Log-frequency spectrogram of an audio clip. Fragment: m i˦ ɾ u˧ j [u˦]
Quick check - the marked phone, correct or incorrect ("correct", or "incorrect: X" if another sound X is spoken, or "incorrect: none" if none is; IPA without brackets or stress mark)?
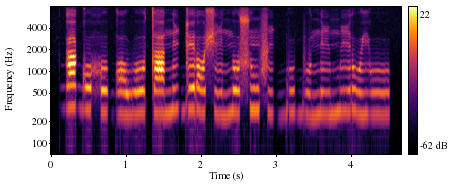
incorrect: u˧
